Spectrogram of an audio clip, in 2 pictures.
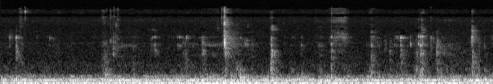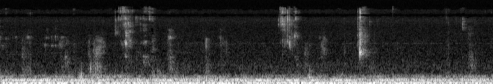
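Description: A person biting and chewing pepperoni pizza close to the microphone, with scattered short mouth clicks through the chewing, over a steady low hum.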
